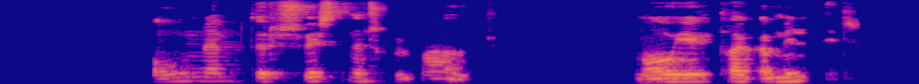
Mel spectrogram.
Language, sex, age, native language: Icelandic, male, 30-39, Icelandic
